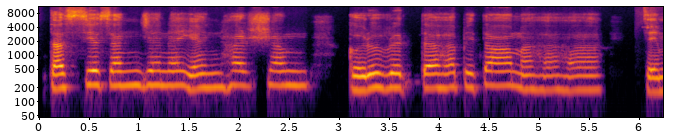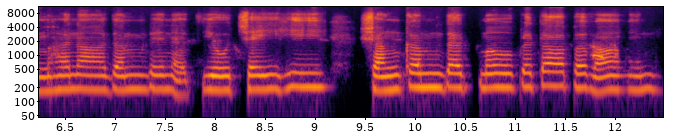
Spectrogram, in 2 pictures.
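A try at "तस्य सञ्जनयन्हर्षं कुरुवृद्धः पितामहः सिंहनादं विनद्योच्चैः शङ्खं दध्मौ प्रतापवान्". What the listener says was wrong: Very nice.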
